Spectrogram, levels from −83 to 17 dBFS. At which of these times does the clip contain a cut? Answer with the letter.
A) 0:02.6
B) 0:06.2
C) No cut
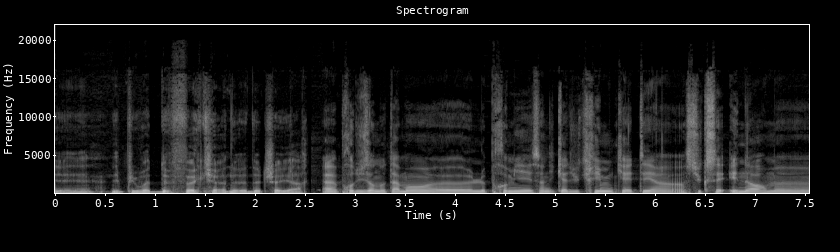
A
